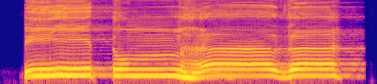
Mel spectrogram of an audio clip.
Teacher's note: Uti tu mim sukun bertemu ha, mim sukun bertemu ha idhar safawi, mim sukun dibaca jelas tanpa mendengung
